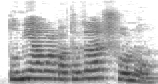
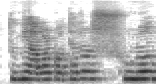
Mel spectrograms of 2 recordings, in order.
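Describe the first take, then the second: First: The last word starts with an 'o' vowel. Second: The last word starts with an 'u' vowel. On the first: The speaker calls it right. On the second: The speaker calls it wrong.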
